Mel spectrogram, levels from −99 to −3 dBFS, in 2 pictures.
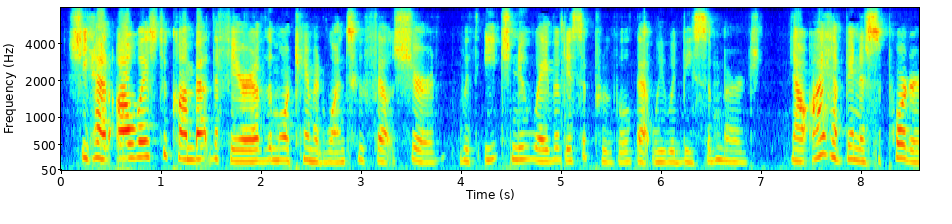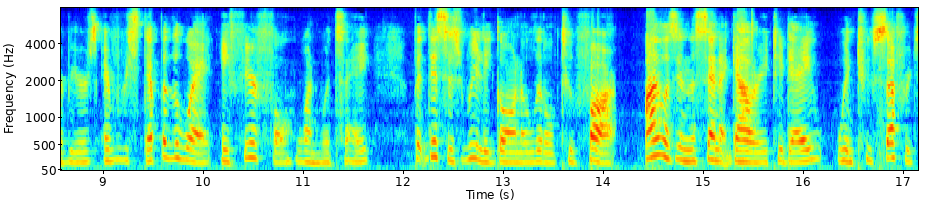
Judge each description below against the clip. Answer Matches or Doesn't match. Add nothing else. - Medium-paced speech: Doesn't match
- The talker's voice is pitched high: Matches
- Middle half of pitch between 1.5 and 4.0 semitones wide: Matches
